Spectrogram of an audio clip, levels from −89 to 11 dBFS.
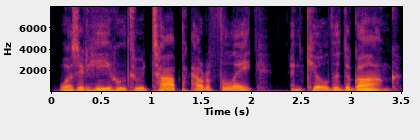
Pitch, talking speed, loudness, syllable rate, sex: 120 Hz, 240 wpm, -17 LUFS, 5.4 syllables/s, male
